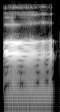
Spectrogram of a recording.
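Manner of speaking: "आ" held for two beats, loud; long vowel. Shown as a demonstration. Teacher contrasting three vowel lengths, long vowel. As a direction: lengthen "आ" moderately and push it out. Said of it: "दीर्घ है".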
